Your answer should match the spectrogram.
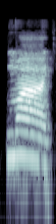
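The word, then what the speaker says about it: Mai: মাই। এআই, এআই এর উচ্চারণ কি হয়ে গেছে?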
